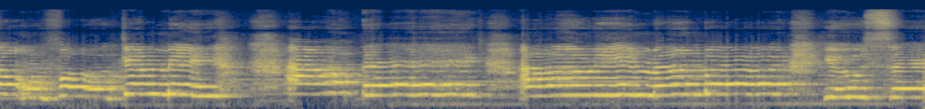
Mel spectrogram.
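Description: A woman singing a slow ballad solo, in long held notes with short breaths between phrases and only faint accompaniment beneath.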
